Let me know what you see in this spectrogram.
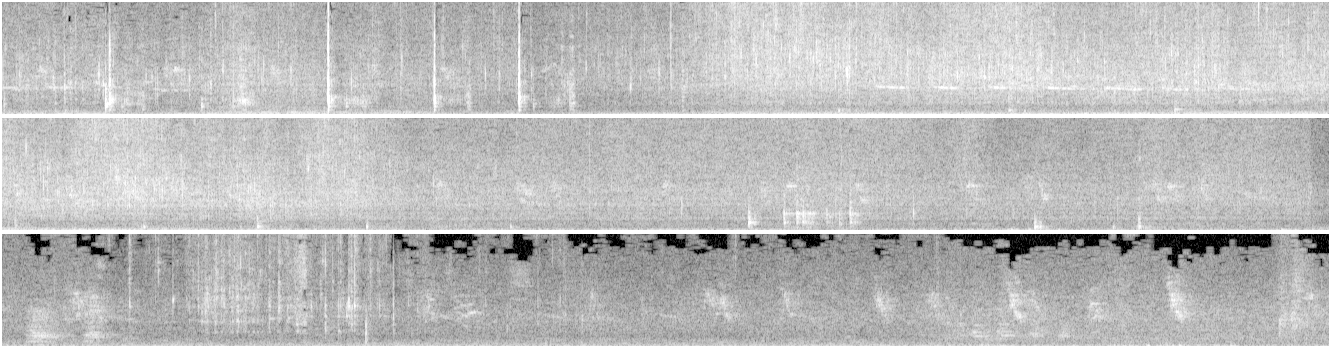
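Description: Chopped green onion knocked off a wooden board into hot oil in a frying pan, with a few sharp knocks at first. The onion then fries in the oil, with a sizzle that is loudest for several seconds and then settles into a softer crackle.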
